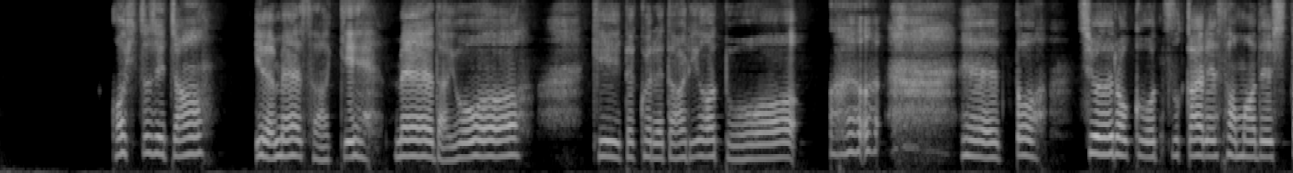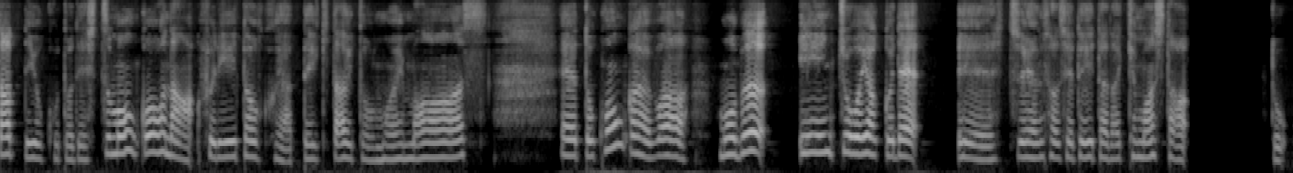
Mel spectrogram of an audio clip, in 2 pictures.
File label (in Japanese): フリートーク; おほ声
